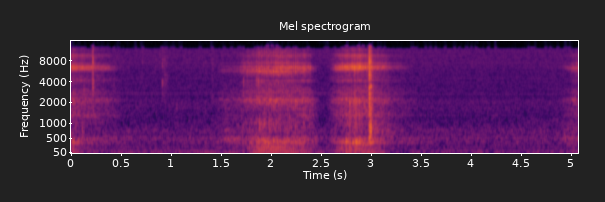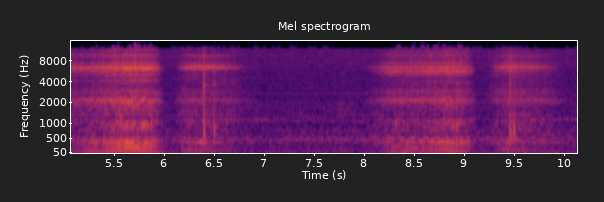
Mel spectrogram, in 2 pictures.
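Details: Band member snoring while asleep after a music festival: irregular rattling snores with snorting on inhalation, about 20 breaths a minute, in a quiet room.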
